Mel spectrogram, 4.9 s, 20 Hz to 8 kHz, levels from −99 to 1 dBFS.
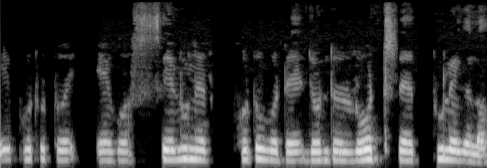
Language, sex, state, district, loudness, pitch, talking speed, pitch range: Bengali, male, West Bengal, Jhargram, -21 LUFS, 165 Hz, 125 wpm, 160-180 Hz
